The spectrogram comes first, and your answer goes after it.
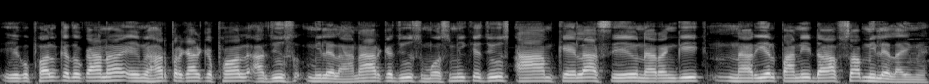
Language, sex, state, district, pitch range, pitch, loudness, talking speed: Bhojpuri, male, Bihar, Gopalganj, 150-165 Hz, 155 Hz, -16 LUFS, 205 wpm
